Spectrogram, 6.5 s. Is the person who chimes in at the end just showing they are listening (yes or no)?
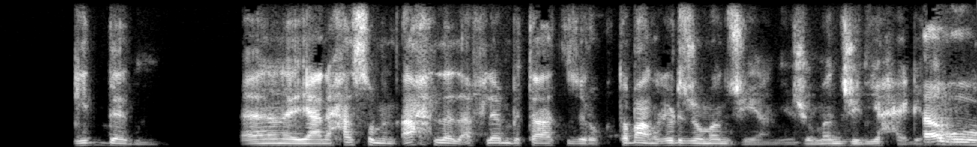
no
